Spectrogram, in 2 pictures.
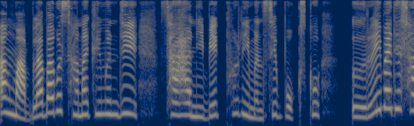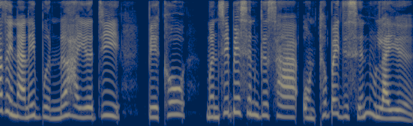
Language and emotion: Bodo, surprised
